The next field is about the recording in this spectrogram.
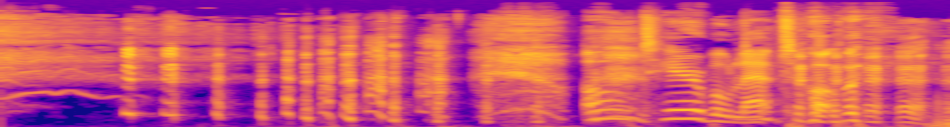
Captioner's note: laughs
